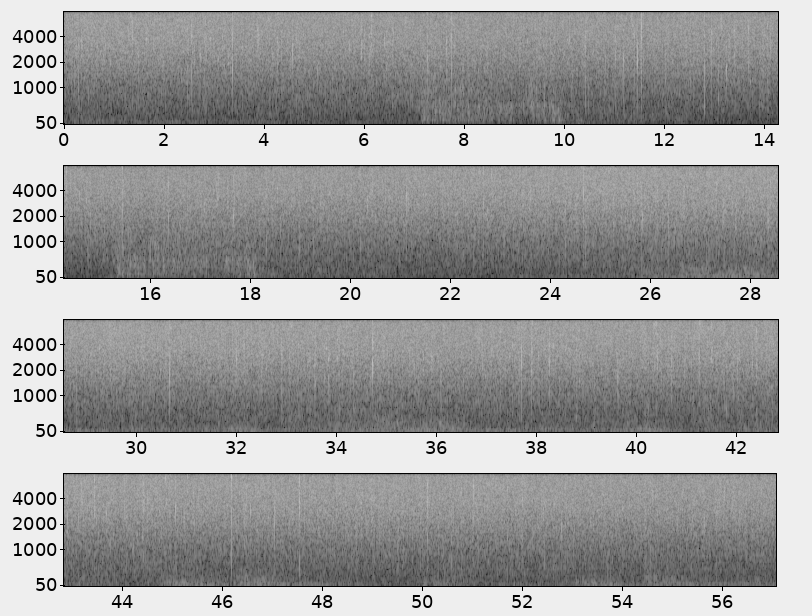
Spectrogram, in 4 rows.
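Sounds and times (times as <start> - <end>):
rain falling on grass: 0.0 - 57.0
thunder rumbling: 7.1 - 10.3, 15.2 - 18.6.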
